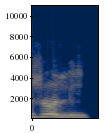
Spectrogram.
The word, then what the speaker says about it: Joly: com a pronúncia errada, mas é, é como se fosse um nome francês, é Jolie, meu nome.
